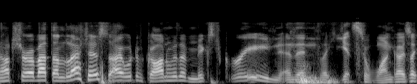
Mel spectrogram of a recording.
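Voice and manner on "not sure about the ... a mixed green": loud, very high-pitched villain voice. Retelling a YouTube dub of Bane reading lunch orders: Bane voice. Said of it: "someone doing an impression of his voice".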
